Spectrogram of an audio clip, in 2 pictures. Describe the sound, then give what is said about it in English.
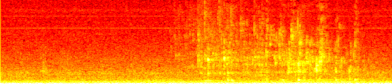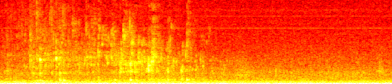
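A drink is poured into a glass in two short gurgling bursts, moderately quiet, over a steady low background rumble with no talking. “Pour me some. I thought you said it was too early. It's never too early to drink to a fallen friend.”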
